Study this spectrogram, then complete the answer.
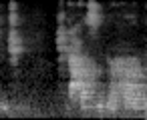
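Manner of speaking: ordinary delivery, nothing marked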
